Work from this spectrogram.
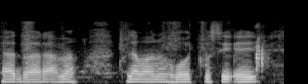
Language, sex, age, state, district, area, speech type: Odia, male, 18-30, Odisha, Malkangiri, urban, spontaneous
